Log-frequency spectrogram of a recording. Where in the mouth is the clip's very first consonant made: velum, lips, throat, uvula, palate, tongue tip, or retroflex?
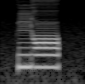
palate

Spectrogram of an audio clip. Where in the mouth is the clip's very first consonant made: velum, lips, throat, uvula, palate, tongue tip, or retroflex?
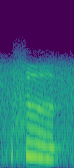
tongue tip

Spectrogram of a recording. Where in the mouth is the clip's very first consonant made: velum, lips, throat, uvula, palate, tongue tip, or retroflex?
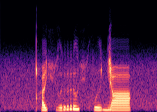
uvula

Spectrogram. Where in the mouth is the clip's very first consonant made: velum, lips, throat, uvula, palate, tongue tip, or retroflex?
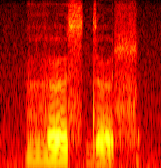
throat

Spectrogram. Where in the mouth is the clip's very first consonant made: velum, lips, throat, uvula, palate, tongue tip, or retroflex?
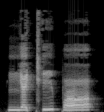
palate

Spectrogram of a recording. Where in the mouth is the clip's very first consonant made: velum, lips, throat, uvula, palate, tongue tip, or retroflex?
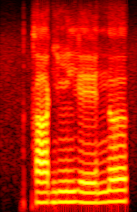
velum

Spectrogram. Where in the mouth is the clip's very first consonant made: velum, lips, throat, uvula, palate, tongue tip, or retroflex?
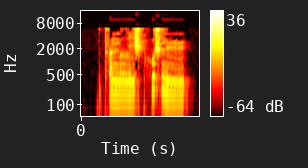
tongue tip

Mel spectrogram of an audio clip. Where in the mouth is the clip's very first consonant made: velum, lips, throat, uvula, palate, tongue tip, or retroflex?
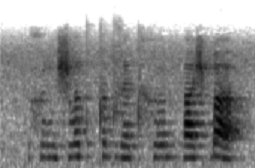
velum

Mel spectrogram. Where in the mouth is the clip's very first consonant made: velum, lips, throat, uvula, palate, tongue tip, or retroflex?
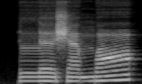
tongue tip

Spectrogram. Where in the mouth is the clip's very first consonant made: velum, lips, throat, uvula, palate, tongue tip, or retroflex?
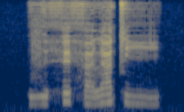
lips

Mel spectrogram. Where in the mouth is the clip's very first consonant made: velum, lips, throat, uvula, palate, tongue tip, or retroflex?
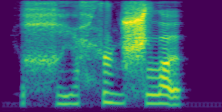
uvula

